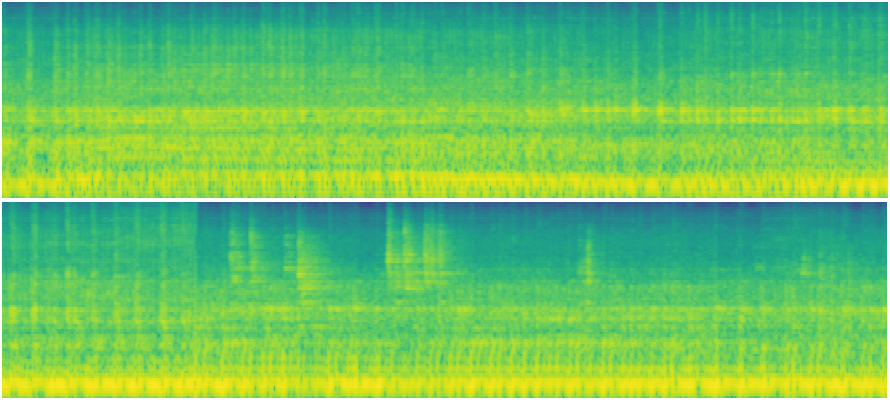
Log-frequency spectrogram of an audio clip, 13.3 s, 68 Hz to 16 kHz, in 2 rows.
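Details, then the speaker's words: Ski-Doo two-stroke snowmobile, 17,000 km, just rebuilt with new pistons and gaskets, fresh synthetic oil, coolant topped up, on choke after first start: steady even idle, smooth low drone, no knocks or misses; healthy. "She fires right up though, she sounds really good."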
